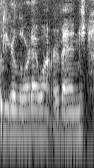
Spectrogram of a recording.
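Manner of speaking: ordinary talk, nothing marked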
